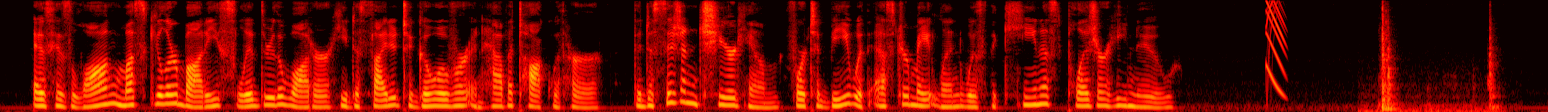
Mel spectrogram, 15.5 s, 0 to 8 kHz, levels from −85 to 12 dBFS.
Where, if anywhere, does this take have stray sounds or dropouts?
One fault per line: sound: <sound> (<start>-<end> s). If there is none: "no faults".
sound: chirp (12.7-12.9 s)
sound: squeak (13.6-15.1 s)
